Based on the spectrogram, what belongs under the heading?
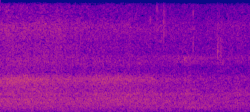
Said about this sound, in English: Slight waves rolling in and out on a calm beach.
